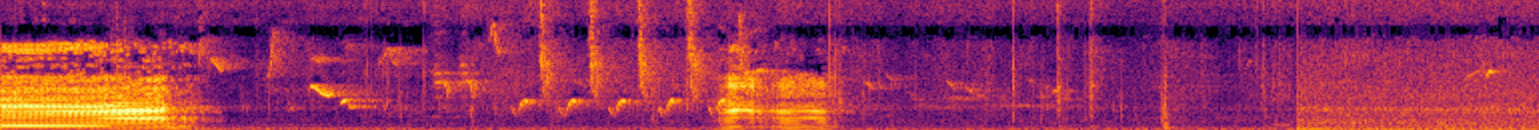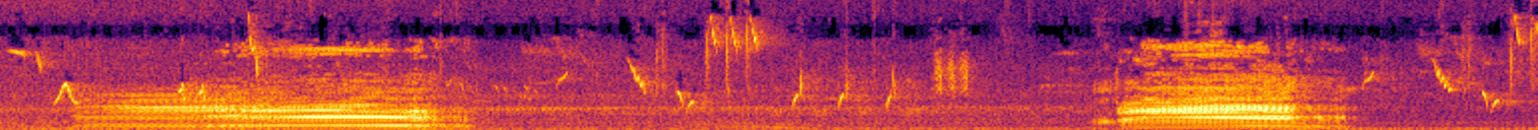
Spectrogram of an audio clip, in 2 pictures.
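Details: Cows, dozens of them, walking from the rice fields to the village, give four drawn-out, deep, harmonic moos, the longest about two seconds, spaced by quieter gaps filled with small bird chirps and faint rural background.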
